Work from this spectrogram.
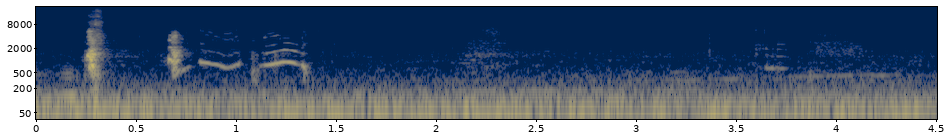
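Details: Red fox cubs fighting and playing in summer 2021, recorded on a DJI Osmo Pocket 2: two sharp harsh bursts open, followed by wavering, nasal whining squeals that bend up and down, then quieter scattered chatter over a low background rumble.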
